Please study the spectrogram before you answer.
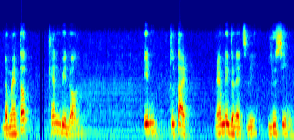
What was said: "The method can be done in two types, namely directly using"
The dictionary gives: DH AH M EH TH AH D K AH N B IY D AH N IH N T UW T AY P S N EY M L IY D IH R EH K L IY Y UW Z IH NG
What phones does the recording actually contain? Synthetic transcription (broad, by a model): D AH M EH T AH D K AH N B IY D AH N IH N T UW T AY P N EY M L IY D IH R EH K L IY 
